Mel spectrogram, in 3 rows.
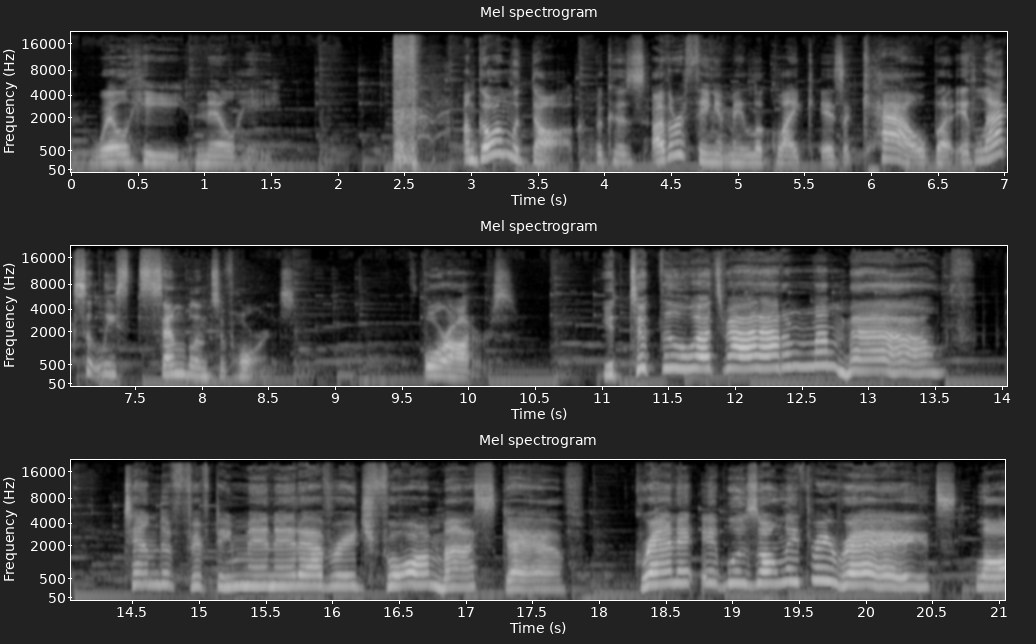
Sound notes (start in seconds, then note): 2.4 splutters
